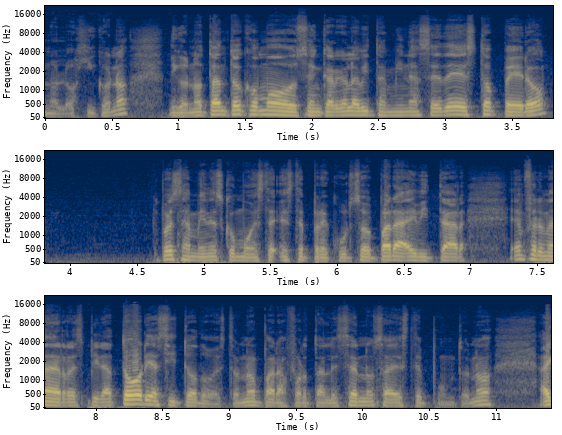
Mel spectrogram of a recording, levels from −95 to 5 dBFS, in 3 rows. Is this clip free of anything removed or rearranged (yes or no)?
yes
